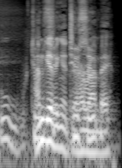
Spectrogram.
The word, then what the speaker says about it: Harambe: Karambe. – Wait, is that how you say his name? I don't even know. – It's Harambe.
